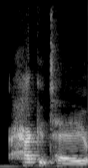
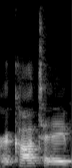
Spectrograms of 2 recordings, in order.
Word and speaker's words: Hecate: And so I started to get these videos about Hecate, or Hecate, people seem to pronounce it differently.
